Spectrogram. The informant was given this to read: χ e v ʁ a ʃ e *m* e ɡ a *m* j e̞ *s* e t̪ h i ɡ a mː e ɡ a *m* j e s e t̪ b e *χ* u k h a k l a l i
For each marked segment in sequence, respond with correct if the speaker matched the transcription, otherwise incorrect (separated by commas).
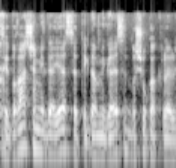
correct, incorrect, correct, incorrect, incorrect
